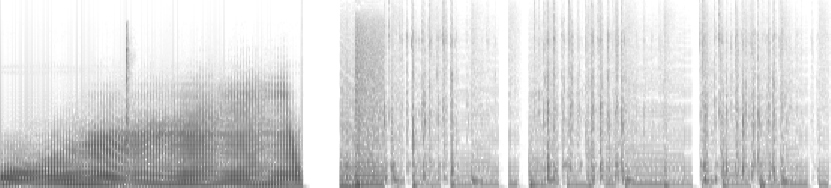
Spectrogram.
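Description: A thick, steady musical chord held for about three seconds that cuts off suddenly. After a brief silence come rapid clicks of game-controller buttons being pressed, mixed with short electronic video-game tones.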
